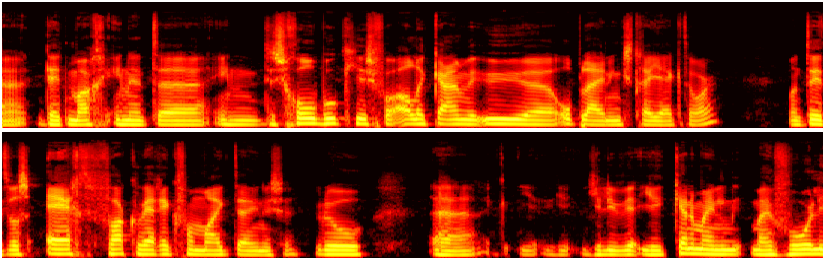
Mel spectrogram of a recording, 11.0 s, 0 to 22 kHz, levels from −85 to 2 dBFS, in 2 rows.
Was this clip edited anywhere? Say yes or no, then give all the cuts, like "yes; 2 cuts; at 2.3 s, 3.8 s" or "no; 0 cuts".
no; 0 cuts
